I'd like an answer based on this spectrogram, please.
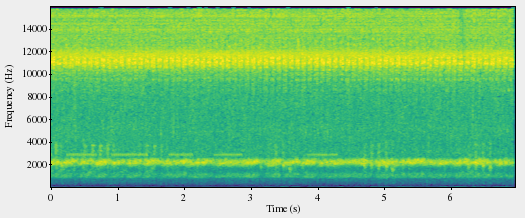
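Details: Frogs in a nighttime swamp produce a thick, continuous chorus of high trills, with short bursts of faster rattling pulses standing out against a steady shrill background hum.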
